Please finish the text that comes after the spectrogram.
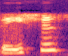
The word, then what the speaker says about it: Vaites: You can also follow at Karen Vaites is how you say her last name, Karen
